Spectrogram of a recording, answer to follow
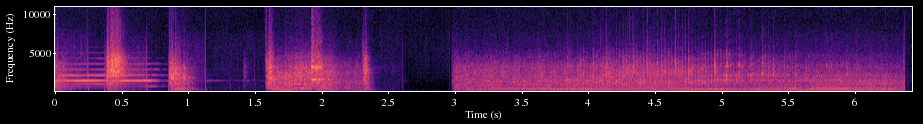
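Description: A few sharp knocks, then a short silence, then a car engine starts about three seconds in and runs hard, revving as the car pulls away.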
